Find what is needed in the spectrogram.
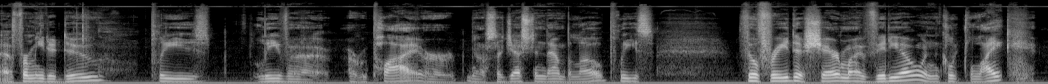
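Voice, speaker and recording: A man with an American accent at a very slow pace, amid audible room echo. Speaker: software tutorial creator. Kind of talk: tutorial. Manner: casual, hesitant with fillers.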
